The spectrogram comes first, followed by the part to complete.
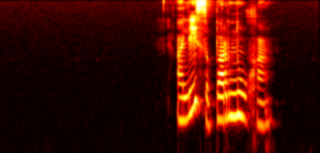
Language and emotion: Russian, angry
